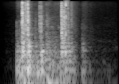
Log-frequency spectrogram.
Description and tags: Grabbing Door Handle
I grabbed the handle... Hi-tec amiright?
Noticed that my door was quite loud - so I recorded some sounds of it with my phone close to the moving parts of the door.
wood, help, phone, door, recording, close, fx, mechanical, opened, foley, closing, umm, idk, grab, open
